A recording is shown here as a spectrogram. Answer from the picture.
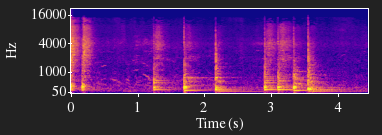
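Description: Acoustic drum kit played with sticks: a few spaced strokes, then a fast fill of about five hits in the last second or so, the toms ringing on after each stroke.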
